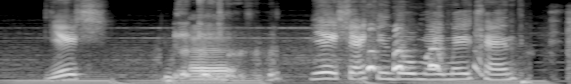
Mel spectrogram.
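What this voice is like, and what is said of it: Comedic put-on German accent. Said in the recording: “is something stuck in your throat? You sound a bit... Why do you sound like a comedic Nazi?”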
